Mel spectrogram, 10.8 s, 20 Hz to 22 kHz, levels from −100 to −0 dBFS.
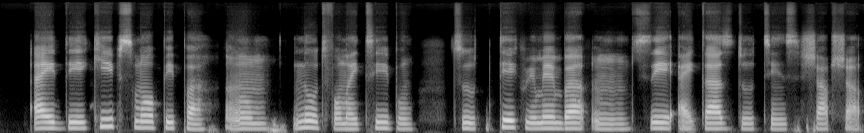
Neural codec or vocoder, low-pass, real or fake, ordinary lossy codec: autoencoder, 48 kHz, 32 numbers a frame, DAC-VAE, trained on Japanese speech; none; fake; none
